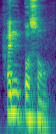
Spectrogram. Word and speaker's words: en passant: There is also one very special rule which is uh very unique and uh that is the uh npon. You you pronounce it is a French word.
